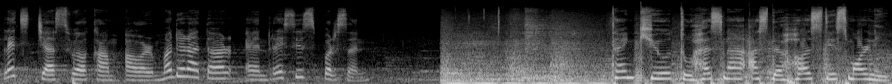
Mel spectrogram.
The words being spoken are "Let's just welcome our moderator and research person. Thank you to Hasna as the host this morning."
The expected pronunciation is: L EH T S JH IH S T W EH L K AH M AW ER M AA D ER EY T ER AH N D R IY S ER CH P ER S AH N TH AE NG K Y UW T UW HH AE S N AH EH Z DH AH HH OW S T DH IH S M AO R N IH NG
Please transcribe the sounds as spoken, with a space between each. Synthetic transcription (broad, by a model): L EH T S JH IH S T W EH L K AH M AW ER M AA D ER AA T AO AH N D R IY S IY S P ER S AH N T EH NG K Y UW T UW HH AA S N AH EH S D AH HH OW S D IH S M AO R N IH NG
